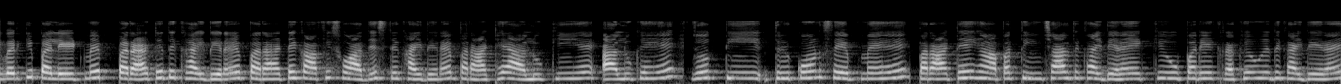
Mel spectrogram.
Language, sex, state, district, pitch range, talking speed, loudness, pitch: Hindi, female, Rajasthan, Churu, 255-285 Hz, 205 wpm, -17 LUFS, 275 Hz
